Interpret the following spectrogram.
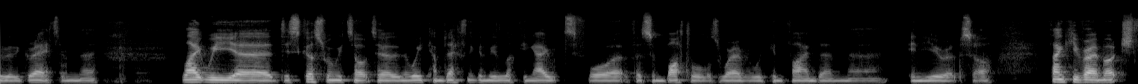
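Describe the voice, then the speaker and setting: Male event host on a video call, very low voice, casual and loose. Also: a little mellow. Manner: loose, filler-heavy talk. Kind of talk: casual live-stream hosting.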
